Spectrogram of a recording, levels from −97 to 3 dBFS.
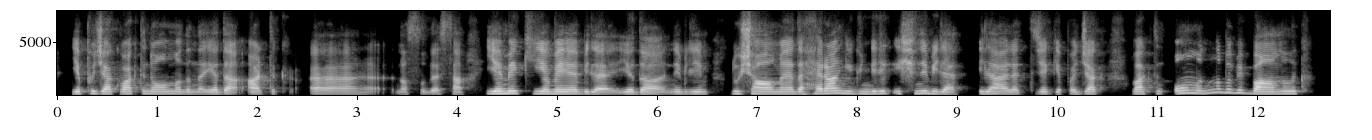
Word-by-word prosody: yapacak 195 Hz, +1 st, +1 dB
vaktin 190 Hz, 0 st, 0 dB
olmadığında 180 Hz, -3 st, -2 dB
ya 175 Hz, +1 st, -1 dB
da 175 Hz, -2 st, +3 dB
artık, 175 Hz, 0 st, -1 dB, 0.2 s
eee, 170 Hz, -3 st, -3 dB, 0.2 s
nasıl 160 Hz, 0 st, -11 dB
desem? 155 Hz, -1 st, -3 dB, 0.2 s
Yemek 200 Hz, +2 st, +3 dB
yemeye 185 Hz, -1 st, +3 dB
bile 175 Hz, -2 st, +2 dB
ya 155 Hz, +2 st, +1 dB
da 170 Hz, -3 st, +2 dB
ne 175 Hz, +4 st, -5 dB
bileyim 175 Hz, -1 st, -3 dB, 0.2 s
duş 195 Hz, +1 st, +1 dB
almaya 180 Hz, -1 st, +3 dB
da 185 Hz, -, +4 dB
herhangi 205 Hz, +2 st, +3 dB
gündelik 195 Hz, +3 st, -2 dB
işini 210 Hz, +2 st, -2 dB
bile 180 Hz, -3 st, 0 dB, 0.2 s
ilerletecek, 175 Hz, -1 st, -1 dB
yapacak 175 Hz, +2 st, -2 dB, 0.3 s
vaktin 190 Hz, +1 st, 0 dB
olmadığında 240 Hz, +6 st, -1 dB
bu 295 Hz, -2 st, -3 dB
bir 250 Hz, -5 st, -5 dB
bağımlılık 195 Hz, 0 st, +3 dB
185 Hz, 140 wpm, -23 LUFS, 175-195 Hz, 0.3 s, da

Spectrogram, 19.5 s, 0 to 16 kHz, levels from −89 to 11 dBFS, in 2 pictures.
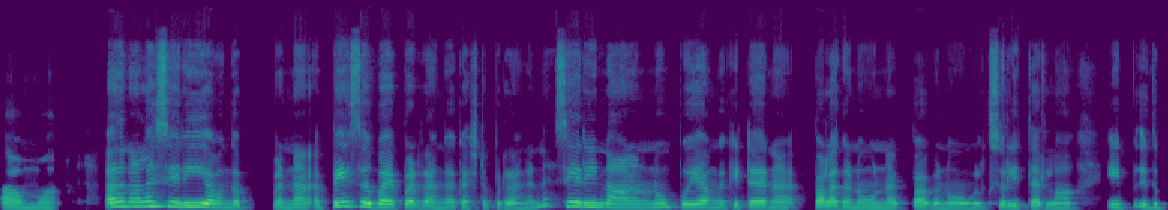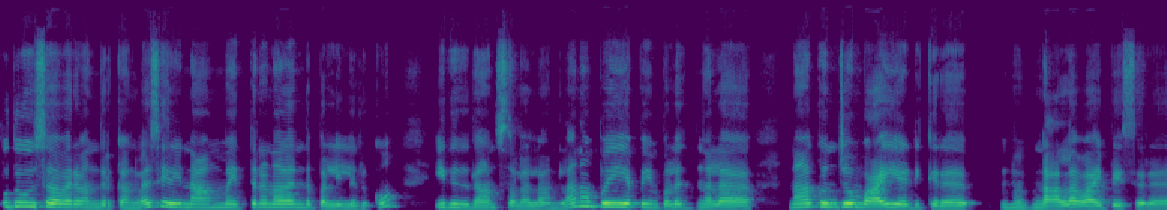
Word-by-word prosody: ஆமா. 210 Hz, -2 st, -7 dB, 0.5 s
அதனால 320 Hz, +1 st, +3 dB, 0.2 s
சரி 295 Hz, -2 st, +4 dB, 0.2 s
அவங்க 245 Hz, -2 st, -4 dB, 0.3 s
ப்ப 225 Hz, -, -4 dB
நான் 235 Hz, -, -4 dB, 0.2 s
பேச 320 Hz, +1 st, +2 dB, 0.2 s
பயப்படுறாங்க, 240 Hz, -4 st, -1 dB
கஷ்டப்படுறாங்கன்னு, 215 Hz, -, -7 dB
சரி 310 Hz, -2 st, +4 dB
நானும் 240 Hz, +2 st, -5 dB
போய் 245 Hz, -1 st, -1 dB
அவங்க 230 Hz, -2 st, -9 dB
கிட்ட 220 Hz, +1 st, -4 dB, 0.2 s
ந -, -, -5 dB, 0.3 s
பழகணும், 220 Hz, -2 st, -2 dB
நட்பாகணும், 195 Hz, -1 st, -4 dB
உங்களுக்கு 190 Hz, 0 st, -6 dB
சொல்லி 220 Hz, -1 st, -4 dB
தரலாம். 195 Hz, 0 st, -4 dB, 0.4 s
இப்போ 235 Hz, 0 st, -11 dB
இது 250 Hz, -, -6 dB
புதுசா 305 Hz, -1 st, +4 dB
வேற 255 Hz, -, +1 dB
வந்திருக்காங்களா, 220 Hz, +1 st, -4 dB
சரி 295 Hz, -3 st, +6 dB
நாம 250 Hz, +2 st, -5 dB
இத்தன 265 Hz, +2 st, -3 dB
நாளா 255 Hz, 0 st, +2 dB
இந்த 240 Hz, -2 st, -8 dB
பள்ளியில 220 Hz, 0 st, -3 dB
இருக்கோம். 280 Hz, -, -6 dB, 0.4 s
இது 270 Hz, -, -4 dB
இதுதான் 225 Hz, 0 st, -5 dB
சொல்லலாம்ன்லாம் 200 Hz, -, -4 dB
நான் 335 Hz, -2 st, -2 dB
போய் 295 Hz, 0 st, +10 dB
எப்பயும் 265 Hz, -4 st, -5 dB
போல, 245 Hz, +1 st, -2 dB, 0.2 s
நல்லா, 235 Hz, +1 st, 0 dB, 0.5 s
"நான் 285 Hz, +2 st, +1 dB
கொஞ்சம் 290 Hz, 0 st, +8 dB
வாய் 240 Hz, +2 st, +4 dB
அடிக்கிற 225 Hz, -1 st, -6 dB, 0.5 s
ம் 220 Hz, -3 st, -9 dB, 0.2 s
நல்லா 220 Hz, +3 st, +1 dB
வாய் 210 Hz, 0 st, +2 dB
பேசுற 205 Hz, -2 st, -2 dB
235 Hz, 150 wpm, -22 LUFS, 210-270 Hz, 0.5 s, போய்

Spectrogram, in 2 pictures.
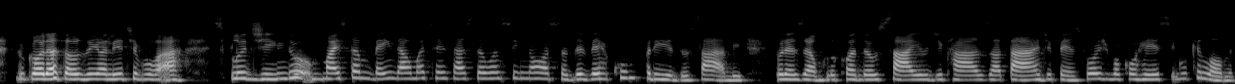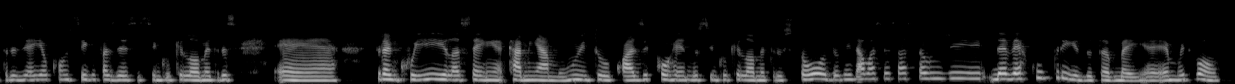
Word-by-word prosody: do 255 Hz, -, -4 dB
coraçãozinho 245 Hz, -1 st, +8 dB
ali, 240 Hz, +1 st, +3 dB
tipo 235 Hz, -2 st, -2 dB
ah, 215 Hz, -3 st, +4 dB, 0.3 s
explodindo. 265 Hz, +2 st, +1 dB
Mas 260 Hz, 0 st, +3 dB
também 275 Hz, -2 st, -2 dB
dá 265 Hz, -1 st, +1 dB
uma 275 Hz, +1 st, -4 dB
sensação 275 Hz, -1 st, -4 dB
assim, 280 Hz, +1 st, -8 dB
nossa, 260 Hz, -3 st, -2 dB
dever 240 Hz, +3 st, +1 dB
cumprido, 240 Hz, -10 st, -2 dB
sabe? 195 Hz, -2 st, 0 dB, 0.3 s
Por 235 Hz, 0 st, +2 dB
exemplo, 220 Hz, -2 st, 0 dB
quando 225 Hz, 0 st, -2 dB
eu 220 Hz, 0 st, +1 dB
saio 220 Hz, -1 st, +1 dB
de 220 Hz, +2 st, -6 dB
casa 215 Hz, -1 st, -2 dB
à -, -, -1 dB
tarde 215 Hz, 0 st, +2 dB
e -, -, -11 dB
penso: 200 Hz, -2 st, -4 dB
"Hoje 255 Hz, -1 st, +1 dB
vou 240 Hz, 0 st, -3 dB
correr 230 Hz, -1 st, -1 dB
5 245 Hz, +2 st, -11 dB
quilômetros". 200 Hz, -, -2 dB
E -, -, -3 dB
aí 210 Hz, +2 st, -3 dB
eu 220 Hz, -, -5 dB
consigo 220 Hz, 0 st, -6 dB
fazer 205 Hz, -2 st, -1 dB
esses 195 Hz, -1 st, -7 dB
5 195 Hz, -1 st, -3 dB
quilômetros, 195 Hz, 0 st, 0 dB, 0.4 s
eh, 185 Hz, -2 st, +2 dB, 0.4 s
tranquila, 225 Hz, -1 st, +2 dB
sem 200 Hz, -1 st, -1 dB
caminhar 200 Hz, -3 st, +2 dB
muito, 195 Hz, +2 st, -1 dB
quase 195 Hz, +2 st, 0 dB
correndo 205 Hz, -2 st, -2 dB
5 200 Hz, +1 st, -8 dB
quilômetros 195 Hz, -2 st, -3 dB
todo, 225 Hz, -2 st, +2 dB
me 230 Hz, +1 st, -3 dB
dá -, -, 0 dB
uma 250 Hz, +1 st, -3 dB
sensação 260 Hz, +1 st, -5 dB
de 270 Hz, 0 st, -5 dB
dever 255 Hz, +1 st, +3 dB
cumprido 285 Hz, -, -3 dB
também. 185 Hz, -2 st, -1 dB
É 180 Hz, 0 st, -2 dB
é -, -, +1 dB
muito 205 Hz, +1 st, -1 dB
bom. 195 Hz, -7 st, +1 dB
225 Hz, 150 wpm, -26 LUFS, 200-255 Hz, 0.4 s, coraçãozinho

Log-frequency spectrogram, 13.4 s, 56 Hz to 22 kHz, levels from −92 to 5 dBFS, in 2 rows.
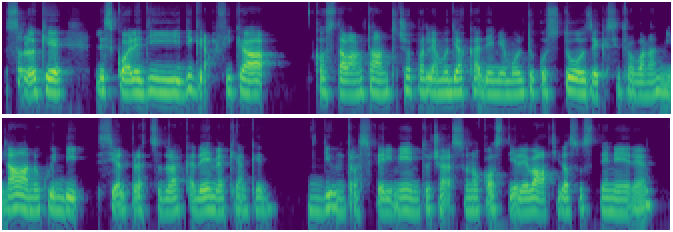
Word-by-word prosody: Solo -, -, +1 dB
che 180 Hz, -3 st, +5 dB, 0.2 s
le 195 Hz, -, -1 dB
scuole 180 Hz, -2 st, +4 dB
di 180 Hz, -2 st, +1 dB
di 220 Hz, -, 0 dB
grafica 190 Hz, -3 st, +5 dB, 0.5 s
costavano 180 Hz, -2 st, 0 dB
tanto, 175 Hz, -2 st, -1 dB
cioè 205 Hz, -2 st, -3 dB
parliamo 190 Hz, -2 st, -1 dB
di 180 Hz, -, 0 dB
accademie 175 Hz, -2 st, -2 dB
molto 170 Hz, +3 st, -3 dB
costose 180 Hz, -3 st, +2 dB
che -, -, -14 dB
si -, -, -12 dB
trovano 160 Hz, -2 st, -4 dB
a -, -, -5 dB
Milano, 160 Hz, -, +3 dB
quindi 165 Hz, -2 st, -3 dB
sia -, -, -3 dB
il -, -, -6 dB
prezzo 165 Hz, -, -6 dB
dell'accademia 155 Hz, +1 st, -1 dB
che -, -, -10 dB
anche 165 Hz, 0 st, -9 dB, 0.3 s
di 165 Hz, +2 st, -4 dB
un 200 Hz, -7 st, -5 dB
trasferimento, 155 Hz, +1 st, -3 dB
cioè, 180 Hz, -, -3 dB
sono 160 Hz, 0 st, -6 dB
costi -, -, -4 dB
elevati 155 Hz, 0 st, +2 dB
da 155 Hz, -1 st, 0 dB
sostenere. 165 Hz, +5 st, -5 dB
170 Hz, 160 wpm, -24 LUFS, 160-185 Hz, 0.5 s, che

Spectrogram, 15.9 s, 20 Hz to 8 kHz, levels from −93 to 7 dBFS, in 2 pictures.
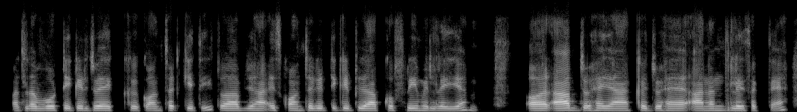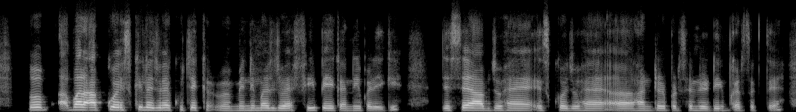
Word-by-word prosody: मतलब 145 Hz, +1 st, -3 dB
वो 150 Hz, 0 st, +3 dB
टिकट 150 Hz, 0 st, -3 dB
जो 150 Hz, -, +3 dB
है 150 Hz, -, +4 dB
एक 145 Hz, -, -9 dB
कंसर्ट 140 Hz, +2 st, -3 dB
की 145 Hz, -, -2 dB
थी, 180 Hz, -, -10 dB
तो 155 Hz, -, -2 dB
आप 150 Hz, -1 st, +2 dB
यहाँ 145 Hz, -1 st, 0 dB
इस 160 Hz, -, -5 dB
कंसर्ट 150 Hz, +1 st, -2 dB
की 150 Hz, -, 0 dB
टिकट 150 Hz, 0 st, -2 dB
आपको 140 Hz, +2 st, -4 dB
फ्री 155 Hz, -1 st, -4 dB
मिल 145 Hz, -2 st, -7 dB
रही 135 Hz, -1 st, -4 dB
है, 150 Hz, +5 st, -3 dB, 0.6 s
और 145 Hz, +1 st, +5 dB
आप 160 Hz, 0 st, +7 dB
जो 155 Hz, -, 0 dB
है 155 Hz, -1 st, -1 dB
यहाँ 145 Hz, -1 st, +2 dB
का 150 Hz, -, -1 dB
जो 145 Hz, 0 st, -3 dB
है 145 Hz, -1 st, -1 dB, 0.2 s
आनंद 150 Hz, +2 st, -5 dB
ले 150 Hz, 0 st, +3 dB
सकते -, -, -10 dB
हैं। -, -, -5 dB, 0.4 s
तो 185 Hz, -, +5 dB, 0.2 s
अब -, -, 0 dB
पर 195 Hz, -1 st, +10 dB
आपको 175 Hz, +1 st, +8 dB
इसके 180 Hz, +2 st, -2 dB
लिए 180 Hz, -2 st, +3 dB
जो 170 Hz, -, -1 dB
है 175 Hz, -, +4 dB
कुछ -, -, -14 dB
एक 170 Hz, -, -3 dB
अ, 145 Hz, -1 st, -8 dB
मिनिमल 160 Hz, +1 st, -1 dB
जो 155 Hz, -1 st, +1 dB
है -, -, +3 dB
फ़ी 160 Hz, -, +1 dB
पे 155 Hz, -, +3 dB
करनी 145 Hz, 0 st, -6 dB
पड़ेगी, 130 Hz, -1 st, -5 dB, 0.5 s
जिससे 155 Hz, +3 st, +2 dB
आप 155 Hz, -1 st, +8 dB
जो 150 Hz, -1 st, -3 dB
है 155 Hz, -1 st, 0 dB, 0.2 s
इसको 150 Hz, +1 st, -4 dB
जो 145 Hz, -, -4 dB
है 145 Hz, -2 st, -1 dB
अ, 135 Hz, 0 st, +1 dB
100% 145 Hz, 0 st, -4 dB
रिडीम 140 Hz, 0 st, -3 dB
कर -, -, -3 dB
सकते -, -, -13 dB
हैं।" -, -, -9 dB
150 Hz, 240 wpm, -24 LUFS, 145-155 Hz, 0.6 s, पर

